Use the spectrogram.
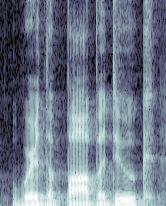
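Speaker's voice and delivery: ordinary delivery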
